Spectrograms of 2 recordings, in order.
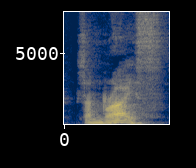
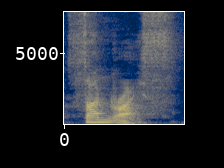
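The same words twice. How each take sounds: First: The stress is on the second syllable. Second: The stress is on the first syllable. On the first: The speaker calls it wrong. "It would never be it won't ever be" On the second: The speaker calls it right. "the stress is given in the first in the first syllable"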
